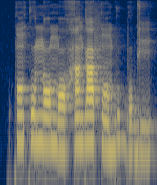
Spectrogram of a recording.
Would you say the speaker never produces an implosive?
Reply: yes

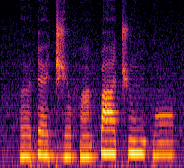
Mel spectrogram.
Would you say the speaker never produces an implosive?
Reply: no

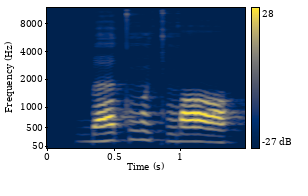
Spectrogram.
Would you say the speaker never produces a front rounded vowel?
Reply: no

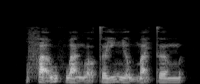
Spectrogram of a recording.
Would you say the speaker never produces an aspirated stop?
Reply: yes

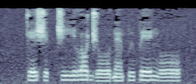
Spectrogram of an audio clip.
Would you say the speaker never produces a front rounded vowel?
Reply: yes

